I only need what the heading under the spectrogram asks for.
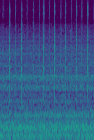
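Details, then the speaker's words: Diesel heater mounted under the bed of a Peugeot Expert campervan conversion, fan turned down by remote: steady airy fan rush easing slower, faint even pump ticking about four or five a second, pump hung on cable ties; normal running at low fan. "Yeah, it's getting quieter if you could hear me. The fan's getting slower and slower."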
